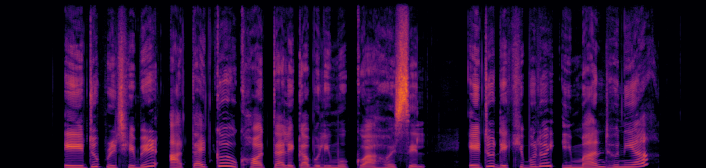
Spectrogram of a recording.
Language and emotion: Assamese, surprised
